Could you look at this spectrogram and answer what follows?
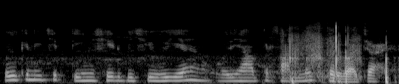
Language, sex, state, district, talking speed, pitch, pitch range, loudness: Hindi, male, Delhi, New Delhi, 180 wpm, 170 Hz, 155-185 Hz, -28 LUFS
